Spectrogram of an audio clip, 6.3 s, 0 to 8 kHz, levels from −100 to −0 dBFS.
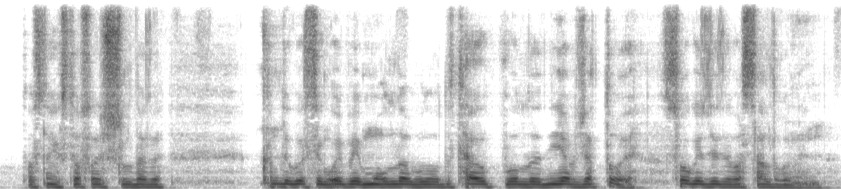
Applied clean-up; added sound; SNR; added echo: none; none; none; reverberation time 0.3 s.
